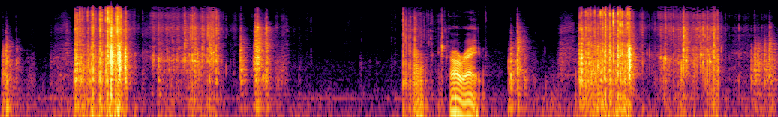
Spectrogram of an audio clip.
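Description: A Lightworker Oracle card deck being shuffled by hand: several rustling shuffles, each about a second long, with short pauses between.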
